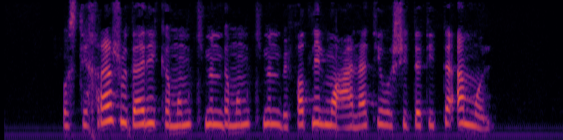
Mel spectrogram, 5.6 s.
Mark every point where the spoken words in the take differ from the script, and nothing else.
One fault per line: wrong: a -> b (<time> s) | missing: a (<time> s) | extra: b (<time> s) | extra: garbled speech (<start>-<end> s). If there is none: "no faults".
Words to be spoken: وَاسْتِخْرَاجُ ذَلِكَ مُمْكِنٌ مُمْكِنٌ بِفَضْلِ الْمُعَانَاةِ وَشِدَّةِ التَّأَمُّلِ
no faults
